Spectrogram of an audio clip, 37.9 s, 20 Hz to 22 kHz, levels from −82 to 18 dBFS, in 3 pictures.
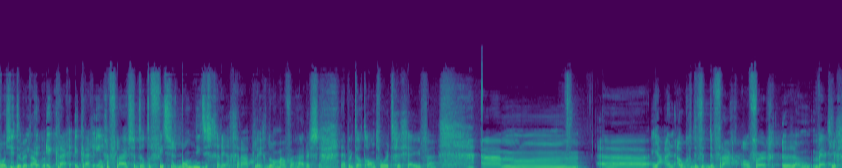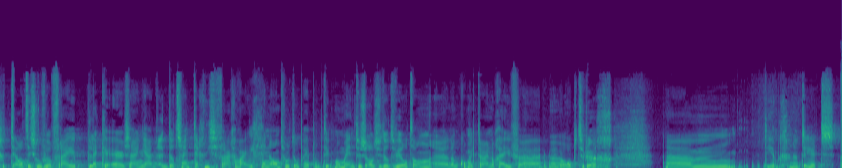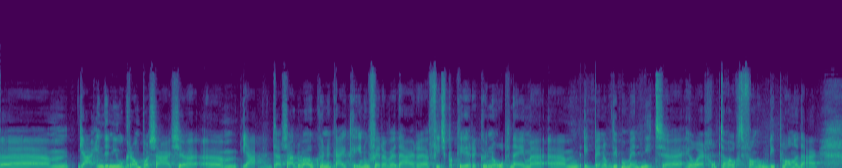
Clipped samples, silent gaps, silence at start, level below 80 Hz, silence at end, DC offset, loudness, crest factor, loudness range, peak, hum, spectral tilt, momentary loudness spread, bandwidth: under 0.1%; none; 0 s; -60 dBFS; 0 s; under 0.1%; -20 LUFS; 20 dB; 2 LU; 0 dBFS; none; -4.5 dB/octave; 4 LU; 13.5 kHz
